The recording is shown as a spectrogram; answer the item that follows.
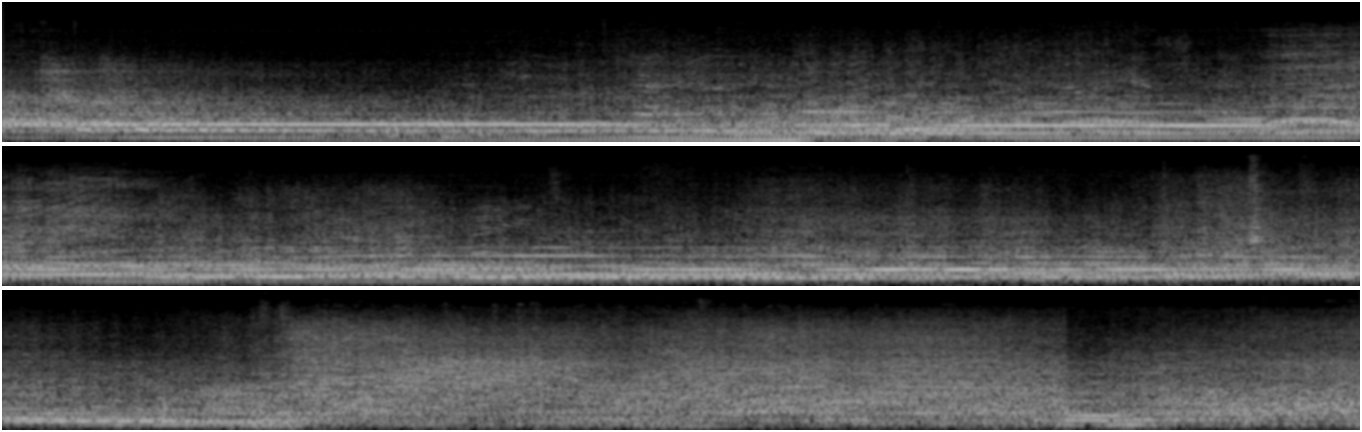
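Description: Live amplified band music in a droning passage: held notes that step from one pitch to another every second or so. About fifteen seconds in it gives way to a dense, noisy wash.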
